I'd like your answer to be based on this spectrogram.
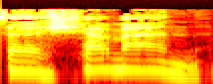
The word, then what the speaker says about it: chaman: Ça se prononce chaman.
